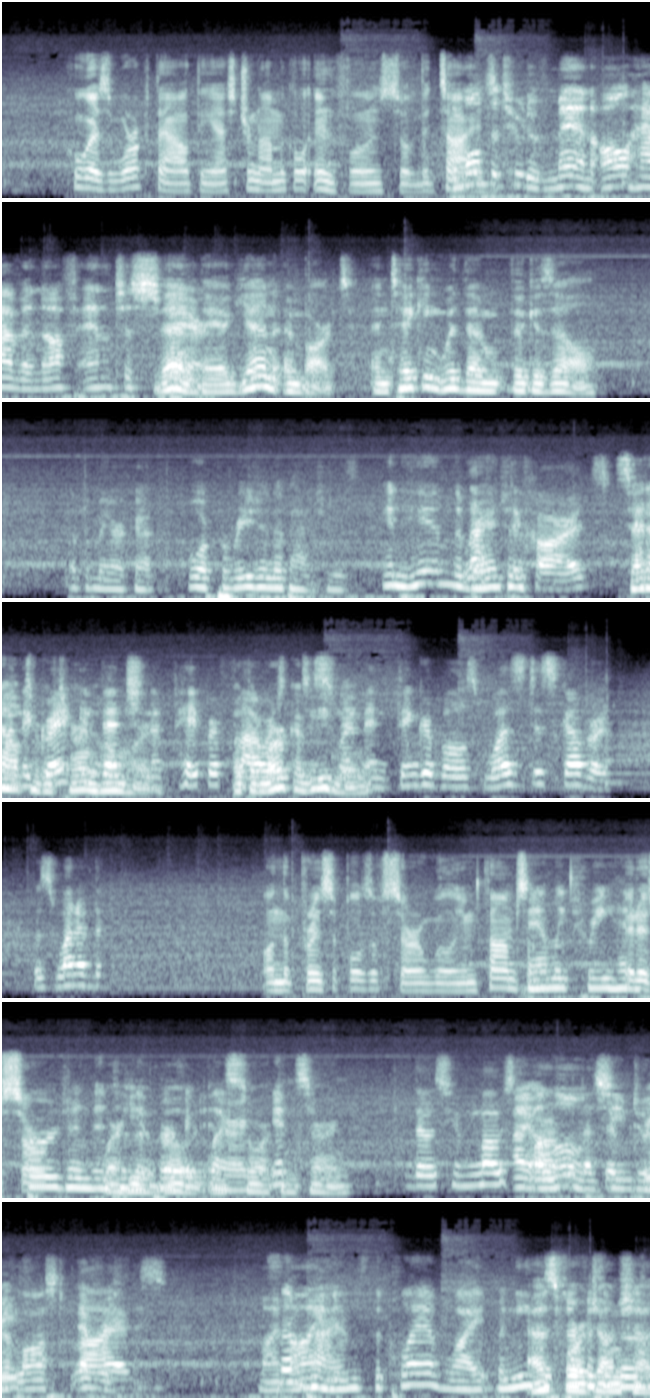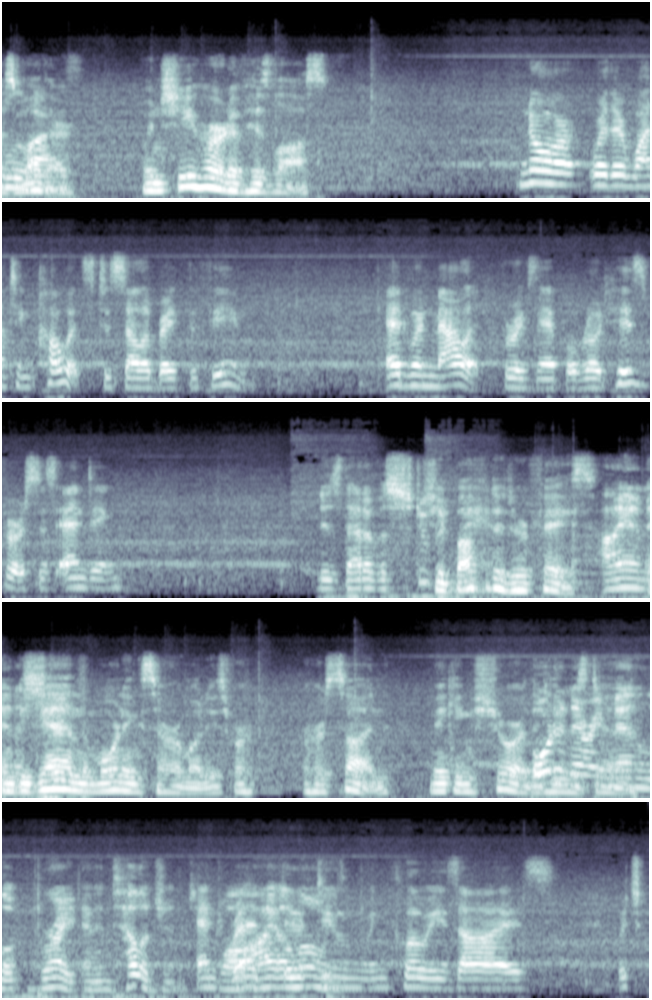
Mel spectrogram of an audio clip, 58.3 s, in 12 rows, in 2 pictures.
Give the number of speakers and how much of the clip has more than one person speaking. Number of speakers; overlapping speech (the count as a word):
five, about 28%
